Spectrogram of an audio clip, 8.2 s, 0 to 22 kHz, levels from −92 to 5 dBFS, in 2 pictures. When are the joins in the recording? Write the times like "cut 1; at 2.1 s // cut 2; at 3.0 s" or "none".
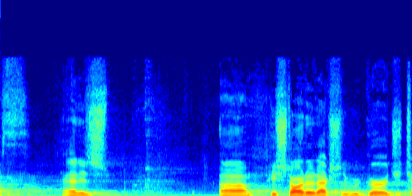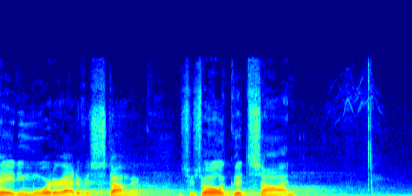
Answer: none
